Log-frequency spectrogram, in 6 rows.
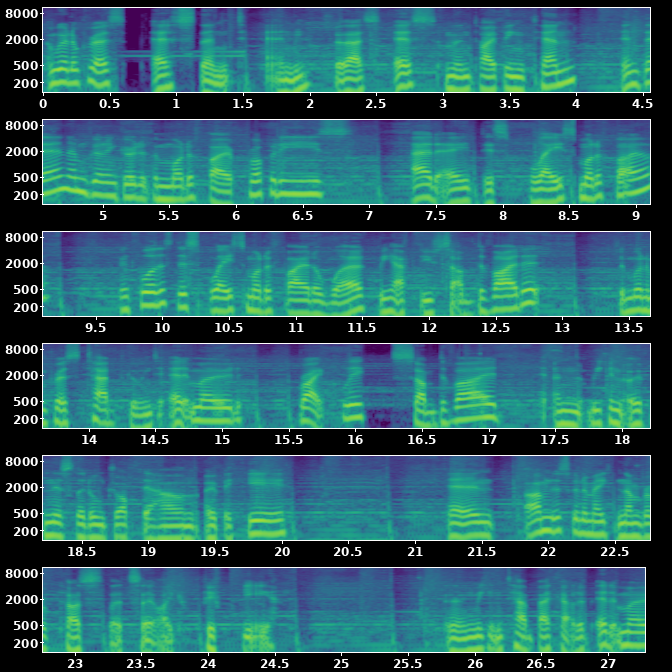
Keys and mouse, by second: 0.7 Escape, 0.8 s, 1.1 1, 1.5 0, 5.7 click, 7.4-8.7 drag, 12.6 click, 14.4 Tab, 15.3-16.3 drag, 18.8 click, 21.1-23.8 drag, 25.4 Tab.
